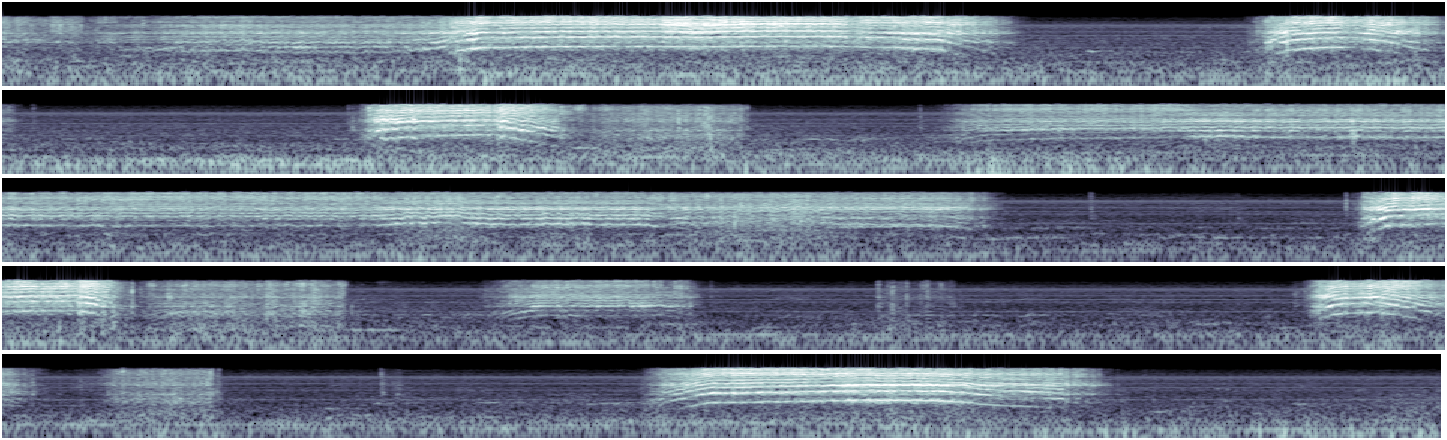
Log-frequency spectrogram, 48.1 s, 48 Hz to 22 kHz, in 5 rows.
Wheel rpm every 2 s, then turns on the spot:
60, 130, 220, 60, 90, 0, 90, 20, 70, 90, 90, 90, 80, 0, 110, 30, 40, 0, 20, 30, 0, 80, 140, 0.
14-16 30-32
